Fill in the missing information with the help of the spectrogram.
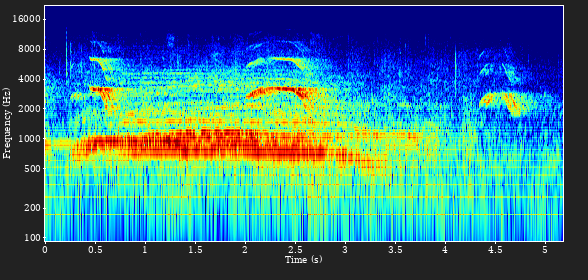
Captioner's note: attendees applauding and cheering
